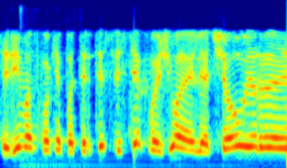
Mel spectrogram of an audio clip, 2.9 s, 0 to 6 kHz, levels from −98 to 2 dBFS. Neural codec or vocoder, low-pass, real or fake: none; 5.4 kHz; real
